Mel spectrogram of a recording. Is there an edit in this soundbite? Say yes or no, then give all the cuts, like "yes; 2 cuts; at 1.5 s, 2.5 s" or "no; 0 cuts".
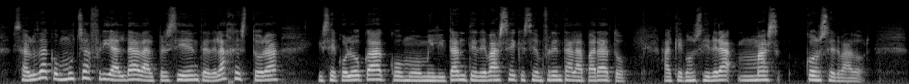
no; 0 cuts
